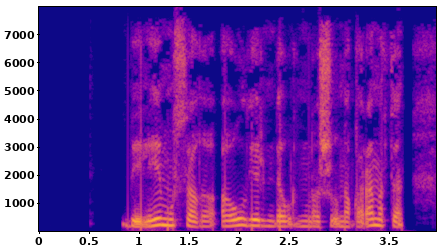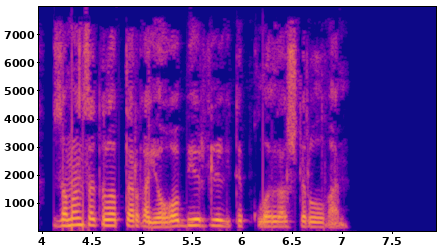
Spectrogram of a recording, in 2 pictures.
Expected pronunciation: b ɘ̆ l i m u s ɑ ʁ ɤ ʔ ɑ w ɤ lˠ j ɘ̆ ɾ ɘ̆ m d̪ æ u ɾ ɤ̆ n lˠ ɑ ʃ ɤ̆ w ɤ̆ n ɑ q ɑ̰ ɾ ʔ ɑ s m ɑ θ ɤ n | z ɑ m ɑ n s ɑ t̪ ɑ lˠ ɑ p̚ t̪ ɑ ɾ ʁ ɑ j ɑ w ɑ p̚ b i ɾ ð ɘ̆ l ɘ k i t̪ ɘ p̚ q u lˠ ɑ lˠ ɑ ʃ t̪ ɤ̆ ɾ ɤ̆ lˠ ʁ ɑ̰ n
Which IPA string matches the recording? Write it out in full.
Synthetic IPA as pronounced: b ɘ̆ l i m u s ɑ ʁ ɤ ʔ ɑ w ɤ lˠ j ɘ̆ ɾ ɘ̆ n d̪ æ u ɾ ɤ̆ n lˠ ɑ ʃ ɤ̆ w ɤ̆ n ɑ q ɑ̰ ɾ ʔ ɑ m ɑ θ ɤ n | z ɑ m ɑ n s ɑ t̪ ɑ lˠ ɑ p̚ t̪ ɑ ɾ ʁ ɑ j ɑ w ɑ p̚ b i ɾ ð ɘ̆ l ɘ k i t̪ ɘ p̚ q u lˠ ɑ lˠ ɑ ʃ t̪ ɤ̆ ɾ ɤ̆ lˠ ʁ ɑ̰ n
